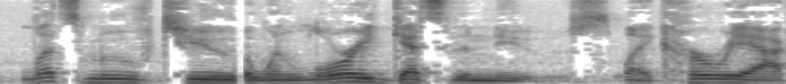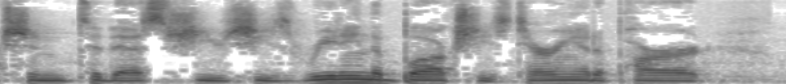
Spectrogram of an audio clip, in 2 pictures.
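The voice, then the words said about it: Hoarse, husky voice. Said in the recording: “I think I'm getting sick because my voice is going in the course of this podcast ... that little bit of whiskey voice going”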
